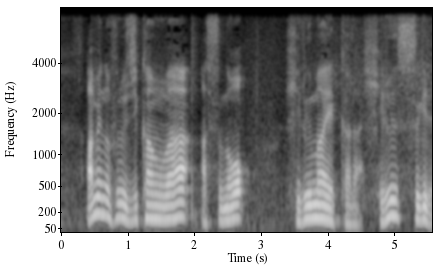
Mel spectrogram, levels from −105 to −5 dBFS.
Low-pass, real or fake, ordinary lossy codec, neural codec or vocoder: 7.2 kHz; real; none; none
